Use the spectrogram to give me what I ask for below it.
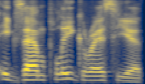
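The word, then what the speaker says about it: exempli gratia: Ini teman-teman untuk ini cara bacanya exempli gracia teman-teman.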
